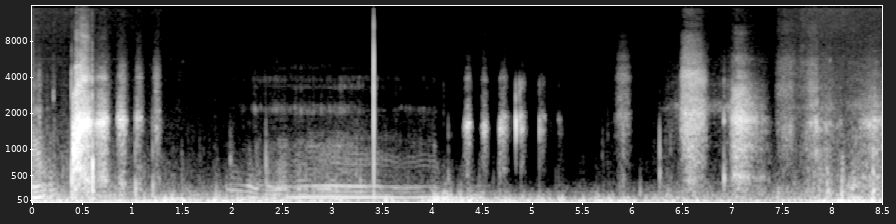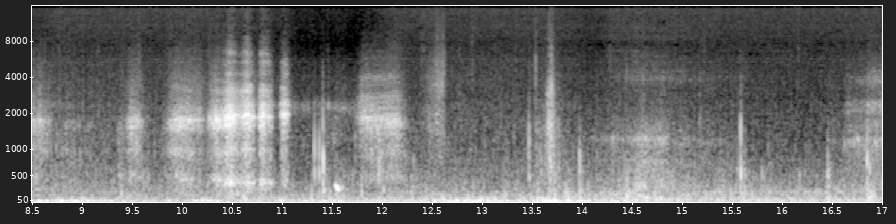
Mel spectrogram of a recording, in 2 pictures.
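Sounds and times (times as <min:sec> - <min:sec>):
dog snoring: 0:00.0 - 0:00.6, 0:02.0 - 0:03.9, 0:13.6 - 0:15.9, 0:16.5 - 0:17.0.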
